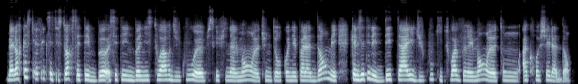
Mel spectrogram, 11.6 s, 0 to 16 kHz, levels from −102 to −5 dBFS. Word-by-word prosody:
Mais 200 0 +5
alors 230 +3 +3
qu'est-ce 320 0 +1
qui - - -12
a 235 - -1
fait 255 +2 -10
que - - -22
cette 230 -2 0
histoire, 235 +4 +1
c'était 210 -2 +2
beu 180 +3 +4
c'était 205 -1 -3
une 190 -2 -1
bonne 190 0 +2
histoire, 205 +2 +1
du 180 -2 -6
coup, 210 +1 -2
heu? 165 -2 +7
Puisque 190 +3 -7
finalement, 180 +2 -2
heu, 160 -1 -2
tu 165 - -12
ne 180 - -4
te 170 - -9
reconnais 175 +1 -2
pas 180 0 0
là-dedans, 175 +9 0
mais 190 -9 0 0.3
quels 215 -1 +4
étaient 220 +4 +4
les 200 -6 +2
détails 205 +4 +2
du 175 -1 -8
coup 220 +5 -10
qui, 210 -5 -11
toi, 205 +4 0
vraiment, 190 +2 -1
heu, 165 -1 +3
t'ont 175 -1 -7
accroché 190 0 -3
là-dedans? 170 - -3
190 Hz, 215 wpm, -23 LUFS, 175-210 Hz, 0.3 s, heu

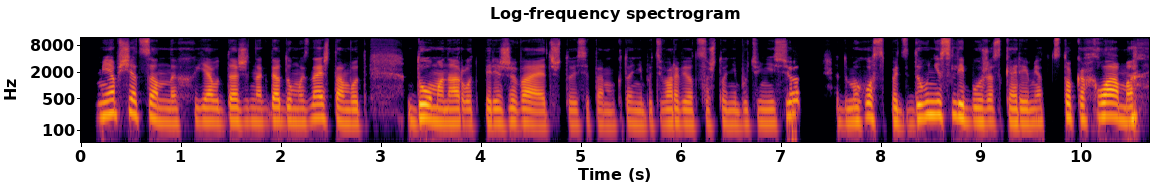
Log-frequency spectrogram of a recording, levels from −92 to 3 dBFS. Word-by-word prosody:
Мне 210 +3 +1
вообще 235 0 +2
ценных 155 -7 -2
я 160 0 +1
вот 155 -2 -6
даже 160 -2 +1
иногда 160 +1 +1
думаю, 155 -1 -4
знаешь, 185 +1 +1
там 155 -3 0
вот 145 -3 -3 0.4
дома 165 -1 +6
народ 150 -2 0
переживает, 150 -2 0
что 140 - -8
если 135 0 -9
там 130 -2 -10
кто-нибудь 135 -1 -10
ворвется, 145 -1 -3
что-нибудь 140 0 -9
унесёт, 145 +10 -2 0.4
я 155 - -13
думаю: 155 +1 -3
"Господи, 160 -7 -2
да 185 - +3
унесли 215 -1 +4
бы 160 -2 -4
уже 155 0 -1
скорее, 150 0 -2
у 145 - -6
меня 155 - -5
тут - - -36
столько 185 -3 0
хлама". 195 -3 +6
155 Hz, 190 wpm, -22 LUFS, 145-175 Hz, 0.4 s, дома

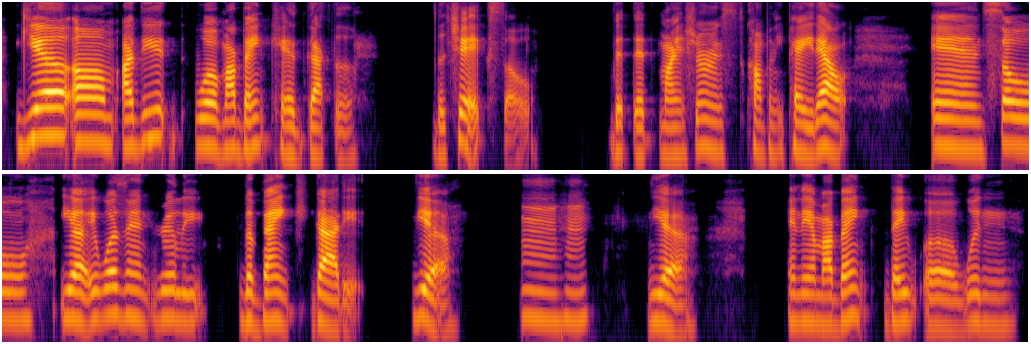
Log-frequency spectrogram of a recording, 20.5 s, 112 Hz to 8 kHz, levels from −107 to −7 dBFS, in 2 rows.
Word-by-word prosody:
Yeah, 270 +5 +8
um, 235 -2 +4
I 205 0 +8
did 245 +5 -4 0.3
Well, 205 -2 0
my 195 +1 +3
bank 200 +4 -2
had 175 -3 -7
got 165 -1 -1
the, 150 0 -17 0.8
the - - -11
check, - - 0
so - - -11 0.8
that 180 0 -7
that 170 0 -5
my 170 -1 +1
insurance 185 +2 -8
company 180 -1 -7
paid 180 -1 -1
out. 195 -4 +5 0.8
And 200 -2 0
so 205 -2 -2 0.3
Yeah, 205 -1 +2
it 205 - -5
wasn't 220 -3 -4
really 200 0 -9 0.3
the 195 0 -3
bank 195 +1 +3 0.2
got - - +5
it. 455 +1 -12 0.5
Yeah. 210 -4 +1 0.7
Mhm. 200 -1 -12 0.6
Yeah. 190 -1 -2 1.0
And 190 0 -8
then 190 -1 -1
my 180 0 +2
bank, 205 +5 -2 0.2
they, 190 +1 -3 0.2
uh, 170 -2 -5
wouldn't 175 0 -14
195 Hz, 115 wpm, -22 LUFS, 180-210 Hz, 1.0 s, Yeah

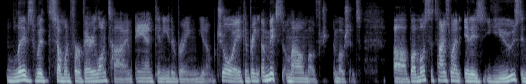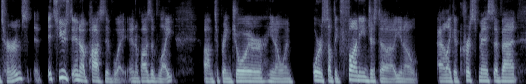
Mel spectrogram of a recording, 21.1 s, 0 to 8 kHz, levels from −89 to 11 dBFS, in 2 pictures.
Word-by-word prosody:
lives 130 +2 +4
with 130 -1 +2
someone 120 -4 +1
for 115 +1 -1
a 110 - 0
very 110 +3 +1
long 130 +3 0
time 95 -5 -7
and 110 -1 -2
can 105 +1 -5
either 105 0 -3
bring, 90 -1 -7
you 95 -3 -8
know, 70 - -15
joy 125 -6 +1
it 110 0 -1
can 115 -1 -2
bring 130 -1 0
a 145 - 0
mixed 175 +3 +4
amount 105 -4 -1
of 90 +1 -11
sh - - -13 0.2
emotions. 95 -4 -8 0.7
Uh, 100 -2 +1
but 120 +6 0
most 150 +6 +1
the 150 - -5
times 145 0 -1
when 135 -4 0
it 125 -1 +3
is 110 -5 +3
used 115 +9 +1
in 110 - 0
terms, 145 - -1
it - - -13
it's 195 +2 0
used 235 -6 +4
in 170 -2 +3
a 140 - +4
positive 110 -6 0
way, 85 -1 -8
in 110 0 -6
a 105 - -4
positive 120 -1 -1
light, 105 +8 -3 0.6
um, 95 -1 -2
to 95 +1 -6
bring 100 -1 -1
joy 120 +4 +4
or, 110 -1 +1
you 115 -2 -2
know, 100 -1 -3
when 100 -1 -4 0.4
or 145 -3 +4
something 110 -5 -1
funny 150 - +3
just 125 -1 0
to, 100 -3 -2
you 105 0 -2
know, 90 -4 -7 0.4
kinda 115 -1 0
like 110 -2 0
a 110 - 0
Christmas 130 -1 0
event, 120 0 +2
115 Hz, 190 wpm, -25 LUFS, 100-130 Hz, 0.7 s, lives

